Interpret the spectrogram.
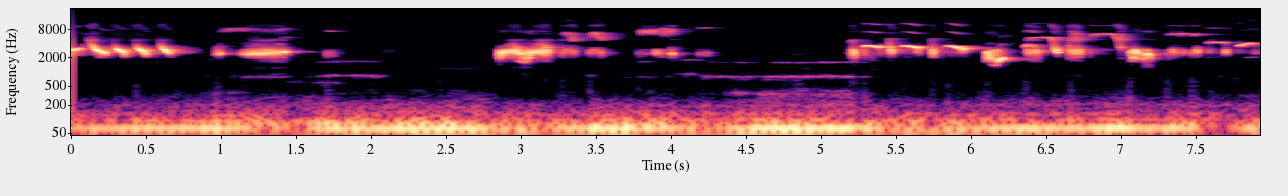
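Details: Orange-headed thrush in gacor ngeplong song, used to get silent caged birds to reply: rapid stuttering chips, then buzzy warbles and long twittering, mimic-like runs with high slurs, over a constant low hum.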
